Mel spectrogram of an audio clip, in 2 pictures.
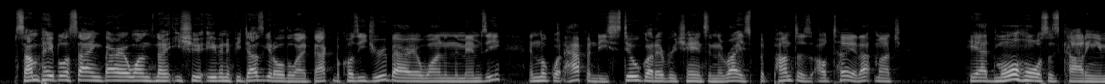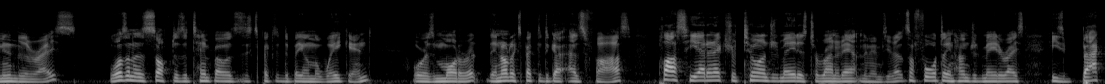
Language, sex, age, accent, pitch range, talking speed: English, male, 10-29, Australian, 145-170 Hz, 270 wpm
